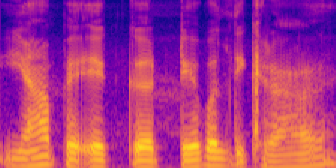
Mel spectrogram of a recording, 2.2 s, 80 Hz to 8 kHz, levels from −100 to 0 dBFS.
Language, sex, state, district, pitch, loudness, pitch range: Hindi, male, Bihar, West Champaran, 120 Hz, -16 LUFS, 115-130 Hz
